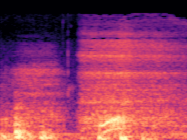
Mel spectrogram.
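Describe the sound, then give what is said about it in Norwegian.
A forceful breath pushed out through the left nostril, with the right nostril closed by the right thumb, during pranayama breathing practice: a snorting rush of air lasting about a second, with a brief nasal whistle near the end and no talking. “Og så lukker du ditt høyre nesebor med høyre tommel, og så puster du godt ut gjennom venstre nesebor.”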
